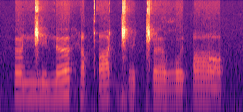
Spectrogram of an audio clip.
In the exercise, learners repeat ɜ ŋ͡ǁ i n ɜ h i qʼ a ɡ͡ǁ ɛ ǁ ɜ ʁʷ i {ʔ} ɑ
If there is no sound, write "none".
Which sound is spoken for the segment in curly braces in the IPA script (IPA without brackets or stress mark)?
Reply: ʔ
